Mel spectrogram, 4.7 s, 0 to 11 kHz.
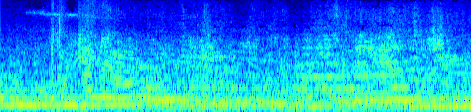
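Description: Race car engines at the 2014 Le Mans 24-hour endurance race, just after nine at night and six hours in, heard from the S's, drone loudly and steadily for the whole stretch, their high whining tones bending slightly in pitch as the cars pass. No one speaks.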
